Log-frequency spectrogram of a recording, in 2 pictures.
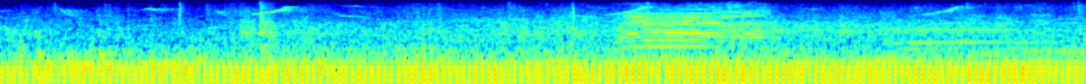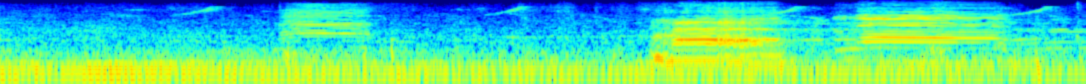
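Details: Sheep bleating together in a group: four separate tremulous, nasal bleats spaced a few seconds apart, the last two louder and closer, against steady low background hum and occasional thin bird chirps.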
